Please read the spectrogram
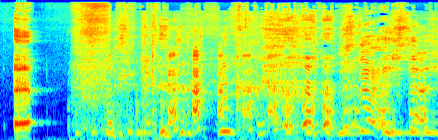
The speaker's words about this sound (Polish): to coś jakbyś beknęła.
